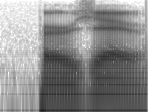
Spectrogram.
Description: (bər-zhâr)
